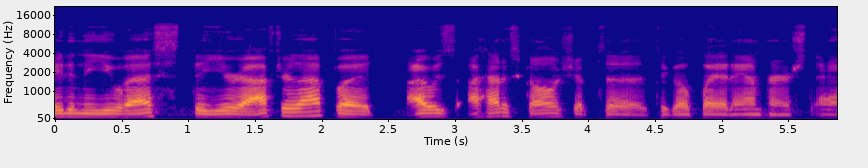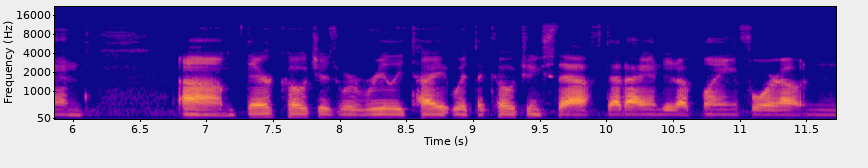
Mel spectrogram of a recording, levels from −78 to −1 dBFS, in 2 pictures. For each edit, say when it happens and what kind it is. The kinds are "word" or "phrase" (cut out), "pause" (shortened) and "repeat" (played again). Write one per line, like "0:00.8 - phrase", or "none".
none

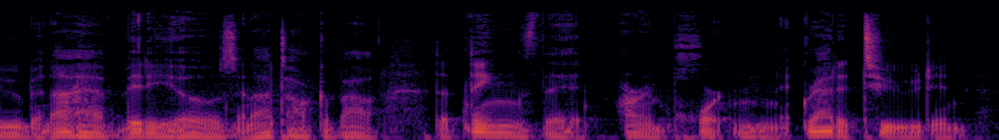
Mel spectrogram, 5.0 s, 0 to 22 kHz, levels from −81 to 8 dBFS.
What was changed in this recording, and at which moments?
0:03.0 - pause
0:03.9 - word

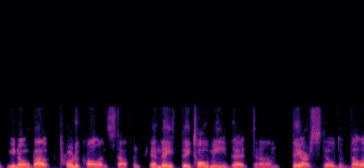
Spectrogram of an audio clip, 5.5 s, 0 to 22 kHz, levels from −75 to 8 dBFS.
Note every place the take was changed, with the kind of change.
0:02.2 - pause
0:02.7 - pause
0:04.3 - pause

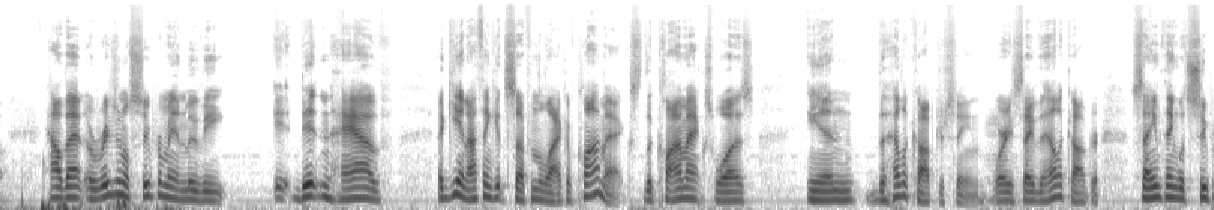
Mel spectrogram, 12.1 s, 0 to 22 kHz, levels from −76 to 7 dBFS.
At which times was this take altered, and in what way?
0:05.3 - word

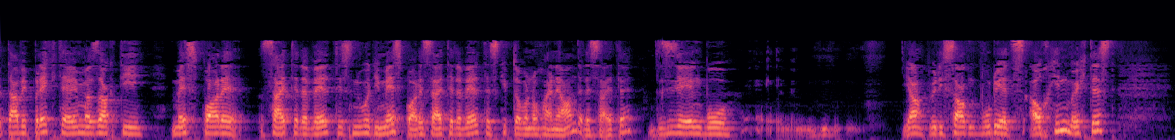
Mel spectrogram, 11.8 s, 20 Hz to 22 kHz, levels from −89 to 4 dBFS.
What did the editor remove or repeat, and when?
0:06.4 - pause

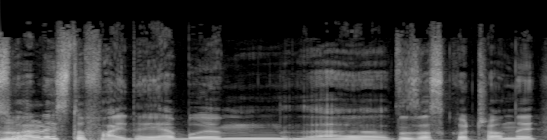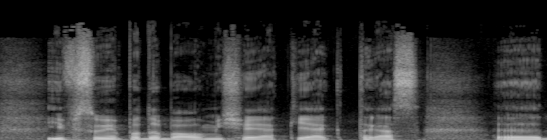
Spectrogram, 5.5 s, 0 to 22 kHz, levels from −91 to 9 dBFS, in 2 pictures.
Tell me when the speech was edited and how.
0:02.0 - word
0:03.0 - word

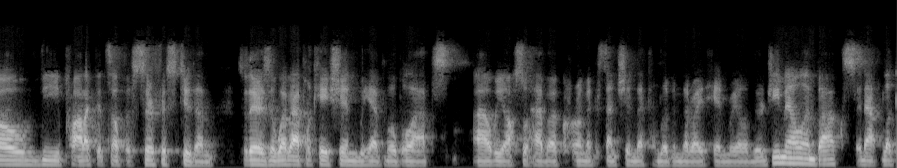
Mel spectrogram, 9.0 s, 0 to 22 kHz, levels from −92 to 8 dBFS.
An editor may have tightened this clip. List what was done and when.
none

